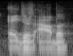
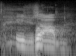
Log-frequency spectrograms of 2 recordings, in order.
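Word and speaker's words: Idris Elba: Ador Alba. Eras Alba. Excuse me. That's how you say it, right? Idris Alba.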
